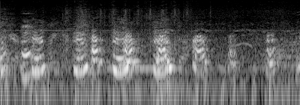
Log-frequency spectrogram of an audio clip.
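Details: California sea lions recorded with ambient audio: hoarse, harmonic barks in short bursts roughly twice a second, some rising then falling in pitch, with gaps of quieter background murmur between them.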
